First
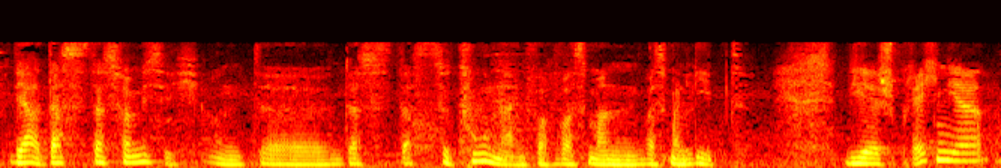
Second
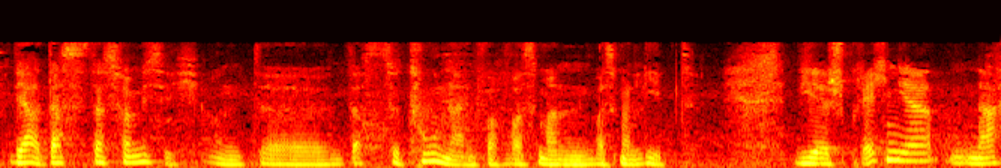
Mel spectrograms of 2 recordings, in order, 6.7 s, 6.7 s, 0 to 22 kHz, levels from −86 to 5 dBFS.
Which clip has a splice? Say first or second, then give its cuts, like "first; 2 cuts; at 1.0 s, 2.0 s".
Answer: second; 1 cut; at 2.3 s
